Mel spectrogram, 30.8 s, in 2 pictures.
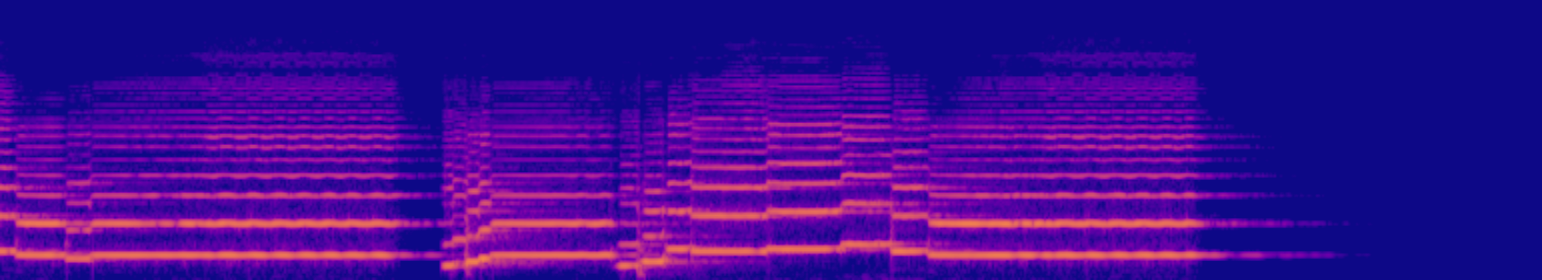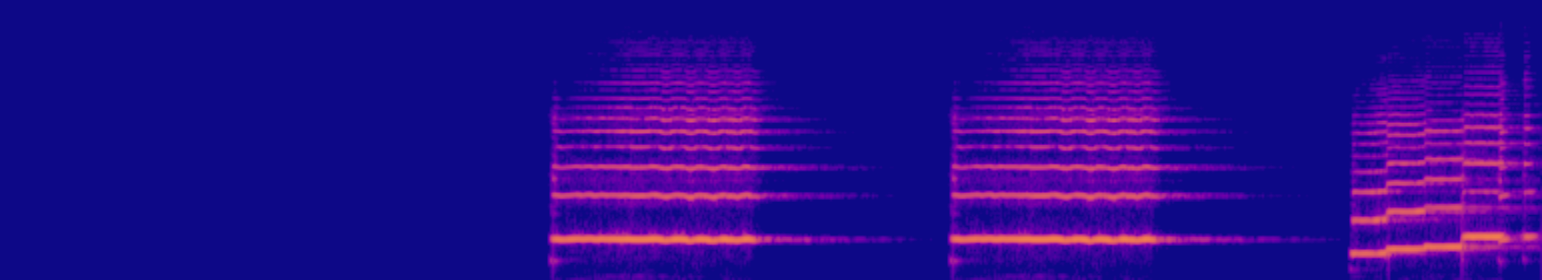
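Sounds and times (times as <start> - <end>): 
alto saxophone: 0.0 - 12.6, 21.0 - 23.5, 25.0 - 27.6, 29.0 - 30.8.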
